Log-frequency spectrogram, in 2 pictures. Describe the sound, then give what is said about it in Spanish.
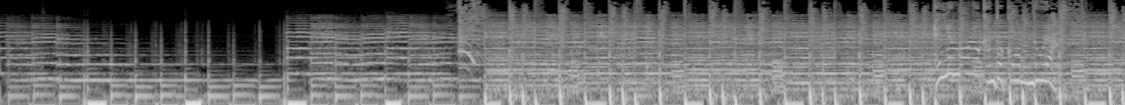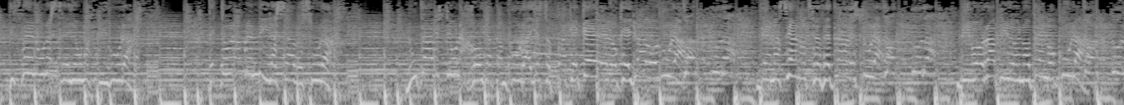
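A recorded song plays loudly for a guest, starting with a sparse intro over a heavy bass pulse before the full arrangement bursts in after a few seconds and carries on with a steady, driving beat. “Mira, escucha esta canción, escucha, que te va a gustar seguro.”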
